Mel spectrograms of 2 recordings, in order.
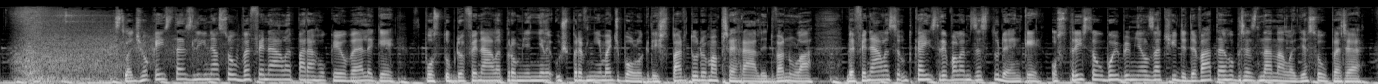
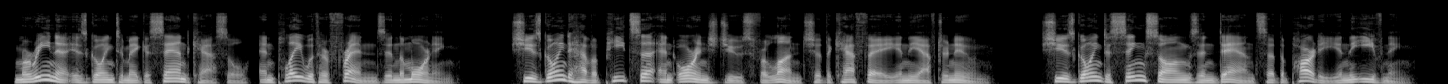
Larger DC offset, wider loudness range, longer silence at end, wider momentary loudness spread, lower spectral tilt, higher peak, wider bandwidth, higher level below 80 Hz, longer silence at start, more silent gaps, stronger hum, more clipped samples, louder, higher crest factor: neither; about the same, 2 LU vs 2 LU; second, 0 s vs 0.4 s; second, 3 LU vs 8 LU; about the same, -5 dB/octave vs -5.5 dB/octave; first, 0 dBFS vs -4 dBFS; first, 16.5 kHz vs 12 kHz; first, -26 dBFS vs -42 dBFS; second, 0 s vs 0.15 s; second, none vs 4.71-4.99 s, 10.03-10.30 s; neither; neither; first, -16 LUFS vs -20 LUFS; about the same, 14 dB vs 16 dB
